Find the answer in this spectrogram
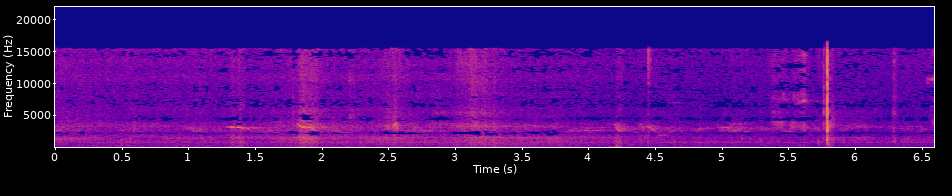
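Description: Quiet outdoor ambience with faint, scattered bird chirps. A couple of soft thuds come about a second and a half in, and a single sharp click near the end.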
